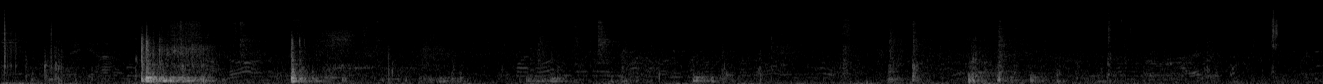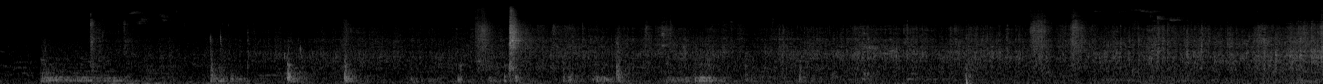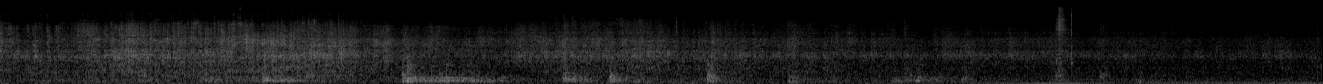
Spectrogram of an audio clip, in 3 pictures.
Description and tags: It's 7 o'clock a.m. . The merchants are placing their stalls as every Thursday.
Son les 7 del matí. Els veneros están posant les paradles com cada dijous.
